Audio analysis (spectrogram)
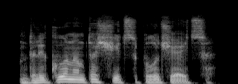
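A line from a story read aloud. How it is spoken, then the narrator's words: Muffled sigh. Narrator (Russian): вздохнул Макс, кутая нос в широкий шарф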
